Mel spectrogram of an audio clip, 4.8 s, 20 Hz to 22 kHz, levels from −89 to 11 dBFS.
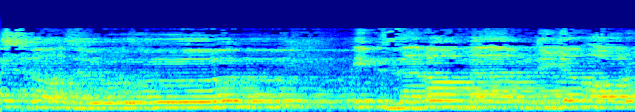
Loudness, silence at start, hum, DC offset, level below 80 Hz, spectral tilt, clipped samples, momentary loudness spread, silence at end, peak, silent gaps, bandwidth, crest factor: -23 LUFS; 0 s; none; under 0.1%; -70 dBFS; -5 dB/octave; under 0.1%; 6 LU; 0 s; -8 dBFS; none; 8 kHz; 14 dB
